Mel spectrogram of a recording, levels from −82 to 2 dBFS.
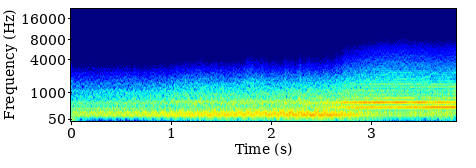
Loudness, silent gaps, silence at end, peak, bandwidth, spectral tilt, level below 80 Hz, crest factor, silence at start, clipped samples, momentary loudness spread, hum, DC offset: -26 LUFS; none; 0 s; -14 dBFS; 6.6 kHz; -9.5 dB/octave; -46 dBFS; 10 dB; 0 s; under 0.1%; 10 LU; none; under 0.1%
